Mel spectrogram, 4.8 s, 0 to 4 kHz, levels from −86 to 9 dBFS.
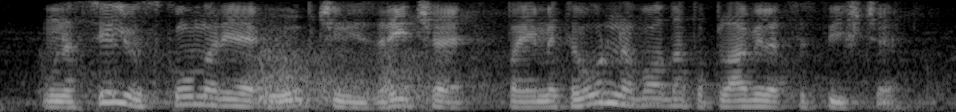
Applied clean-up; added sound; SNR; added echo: none; Thunder; 12 dB; reverberation time 1.3 s.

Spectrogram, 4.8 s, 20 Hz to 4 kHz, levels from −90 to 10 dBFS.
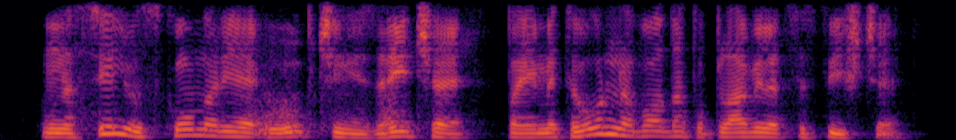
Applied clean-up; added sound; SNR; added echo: neural mask model DeepFilterNet 3.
